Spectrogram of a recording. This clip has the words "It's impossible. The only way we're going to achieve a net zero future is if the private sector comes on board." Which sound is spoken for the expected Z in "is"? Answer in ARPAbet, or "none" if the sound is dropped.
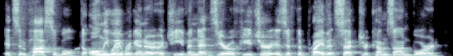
Z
